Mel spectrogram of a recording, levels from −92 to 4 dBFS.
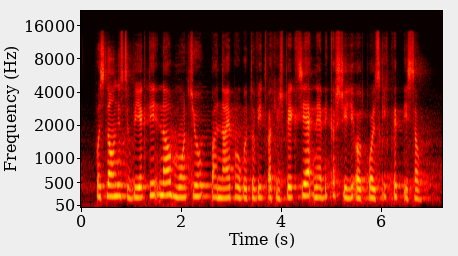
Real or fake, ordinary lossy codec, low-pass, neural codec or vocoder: fake; none; 14.4 kHz; autoencoder, 48 kHz, 32 numbers a frame, DAC-VAE, trained on Japanese speech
